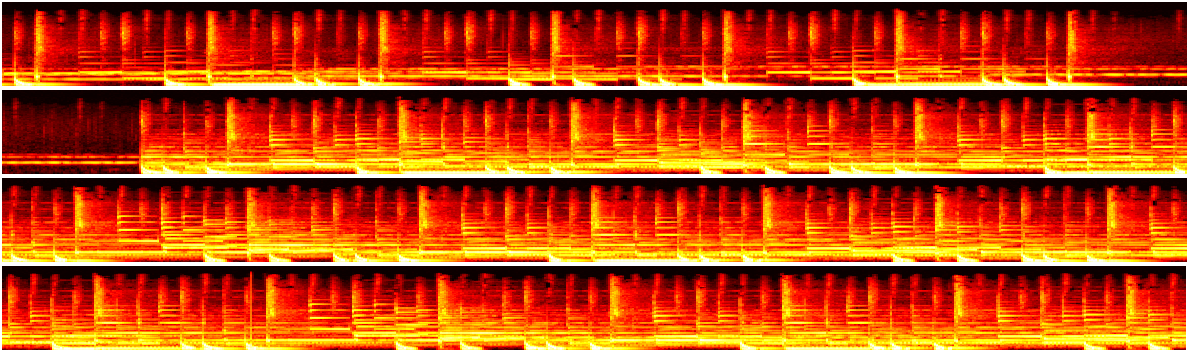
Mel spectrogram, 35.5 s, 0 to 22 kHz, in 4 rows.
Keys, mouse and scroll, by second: 1.1 alt+click, 1.4 alt+middle click, 1.7-2.0 alt+scroll up 1, 2.3 alt+middle click, 2.6 alt+click, 3.6 alt+middle click, 5.4 scroll up 1, 8.5 scroll down 1, 8.8 alt+middle click, 9.2 alt+scroll up 1, 10.0 ctrl+click, 11.1 ctrl+click, 12.1 ctrl+click, 13.2 middle click, 17.1 alt+click, 19.5 scroll up 1, 20.8 ctrl+click, 21.9 alt+middle click, 23.4 alt+click, 26.3 scroll down 1, 27.0 alt+middle click, 27.7 alt+click, 28.0 scroll up 1, 28.9 alt+middle click, 29.3 alt+click, 29.7 alt+middle click, 30.6 scroll up 1, 30.9 alt+click, 32.8 ctrl+z, 33.5 ctrl+click, 34.1 ctrl+z, 34.3 ctrl+z, 34.9 ctrl+scroll down 1.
